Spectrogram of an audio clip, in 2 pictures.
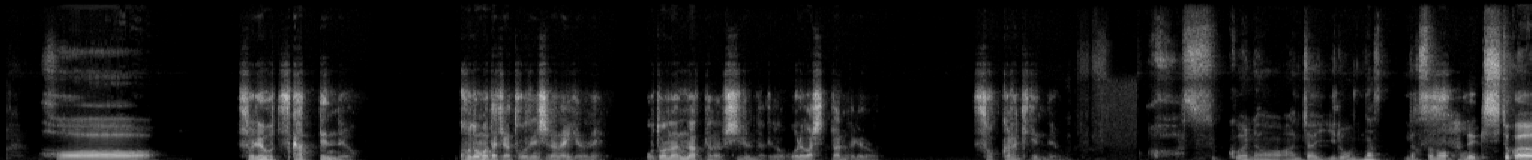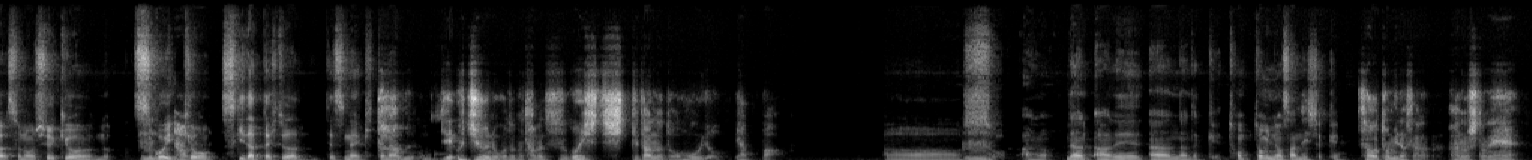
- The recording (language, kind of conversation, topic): Japanese, unstructured, 子どものころ、好きだったアニメは何ですか？
- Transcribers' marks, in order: distorted speech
